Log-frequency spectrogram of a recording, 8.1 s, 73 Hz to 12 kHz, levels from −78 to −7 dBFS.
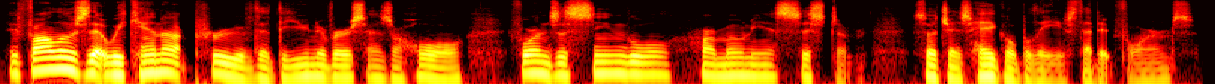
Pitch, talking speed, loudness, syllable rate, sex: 115 Hz, 180 wpm, -20 LUFS, 5.2 syllables/s, male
